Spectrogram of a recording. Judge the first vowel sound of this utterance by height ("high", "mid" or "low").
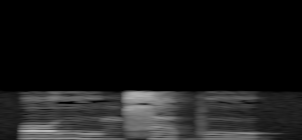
high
